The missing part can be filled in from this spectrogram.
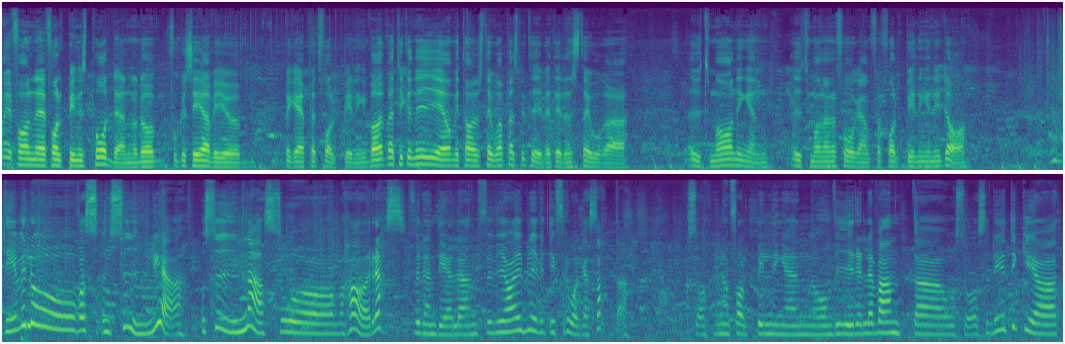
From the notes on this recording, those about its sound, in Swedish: Folkbildningspodden ställer sex frågor till sex verksamma folkbildare under 2023 års Järvavecka i Stockholm med karuseller, film och partiledartal som ljudkuliss.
